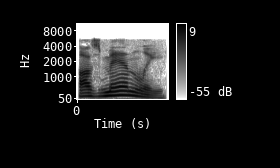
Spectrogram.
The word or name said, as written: Osmanli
